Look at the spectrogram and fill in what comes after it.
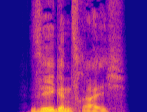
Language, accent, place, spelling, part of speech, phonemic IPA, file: German, Germany, Berlin, segensreich, adjective, /ˈzeːɡn̩sˌʁaɪ̯ç/, De-segensreich.ogg
- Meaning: beneficent, beneficial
